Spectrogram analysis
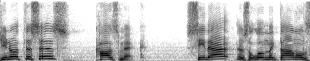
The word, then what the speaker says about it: CosMc's: know what this is Cosmic see that there's a little McDonald's there and there's a golden arch right there this is the first location of cosmic this is pronounced cosmics focus on drinks a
